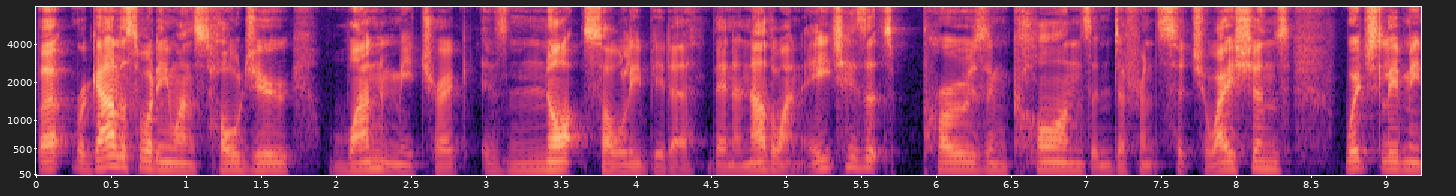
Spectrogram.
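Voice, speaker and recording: Speech with a New Zealand accent moves at a moderate pace with ordinary pitch variation, in a very clean recording with a silent background. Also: man. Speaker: running coach. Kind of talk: tutorial.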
